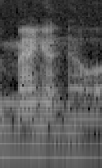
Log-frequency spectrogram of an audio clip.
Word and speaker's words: Manganiello: Joe Manganiello, I think is how you say it.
